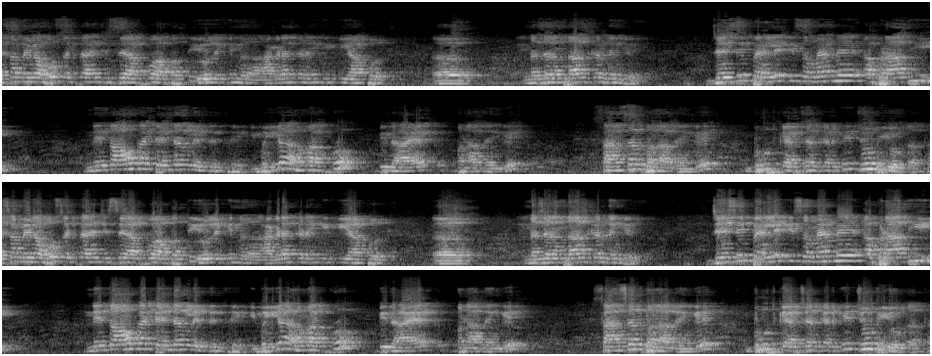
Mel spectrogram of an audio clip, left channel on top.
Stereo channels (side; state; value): both; normal; correlation 0.20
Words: मेरा हो सकता है जिससे आपको आपत्ति हो, लेकिन आग्रह करेंगे कि आप नजरअंदाज कर देंगे। जैसे पहले के समय में अपराधी नेताओं का टेंडर लेते थे कि भैया हम आपको विधायक बना देंगे, सांसद बना देंगे, बूथ कैप्चर करके, जो भी होता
